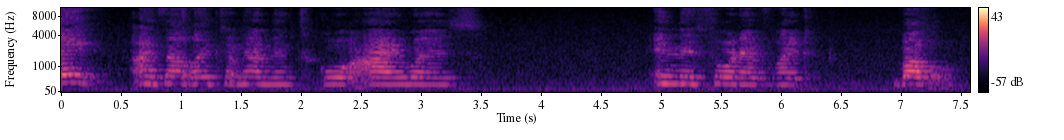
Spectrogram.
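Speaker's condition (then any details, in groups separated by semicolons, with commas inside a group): Cerebral palsy; wheelchair user; physical therapy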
